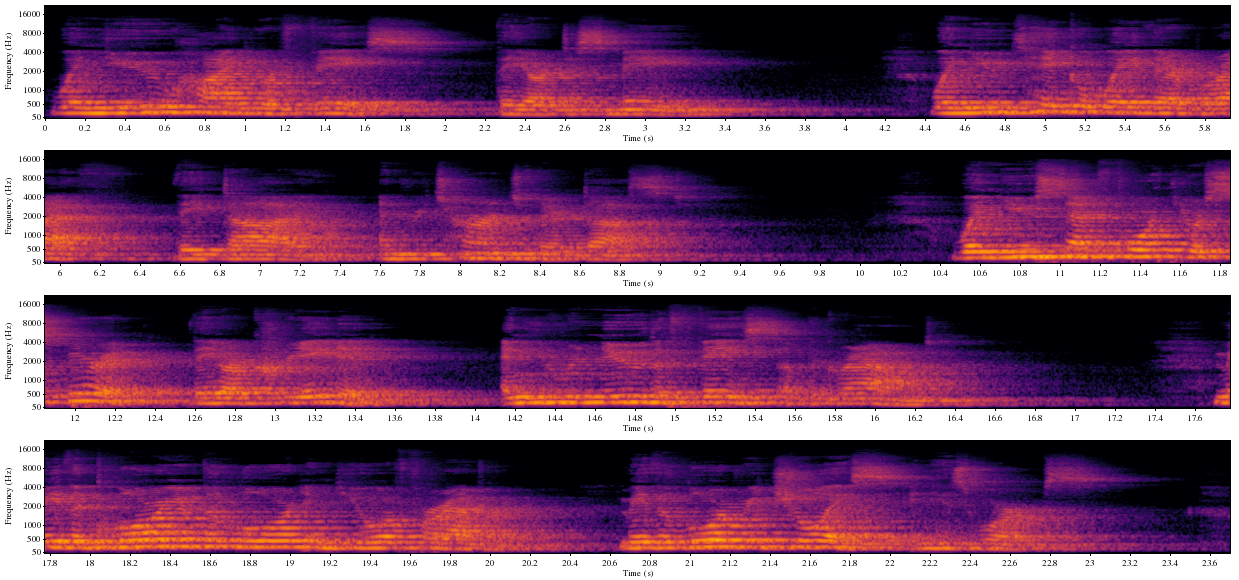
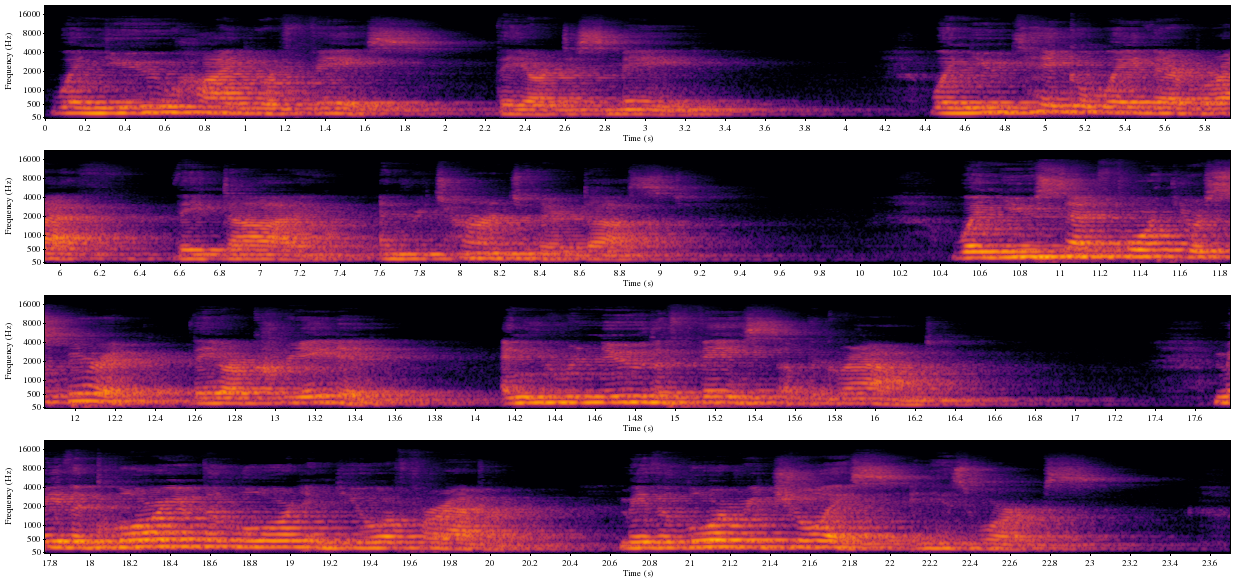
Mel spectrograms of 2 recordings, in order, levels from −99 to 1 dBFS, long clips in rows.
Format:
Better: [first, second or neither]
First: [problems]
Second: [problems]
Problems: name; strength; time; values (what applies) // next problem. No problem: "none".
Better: neither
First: off-mic speech; far // room echo; noticeable; dies away in 1 s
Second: off-mic speech; far // room echo; noticeable; dies away in 1 s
